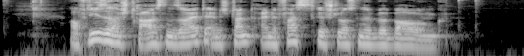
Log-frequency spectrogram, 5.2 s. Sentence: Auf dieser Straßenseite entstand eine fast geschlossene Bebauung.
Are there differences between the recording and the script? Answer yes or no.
no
